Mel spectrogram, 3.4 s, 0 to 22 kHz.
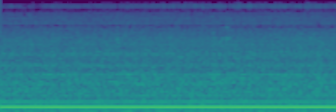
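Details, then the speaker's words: Well pump after replacing the 40/60 psi pressure switch runs with a steady, even motor hum, one constant low tone, no knocks, rattles or surging while pressure rises toward 60 psi cut-out; running normally. "I hear it, yep. So the pressure gauge is rising. So it should keep rising until it hits around 60, and then these contactors on the back will open up."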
